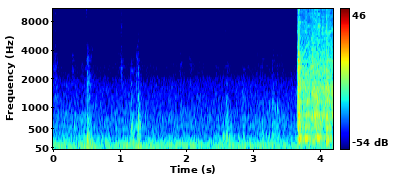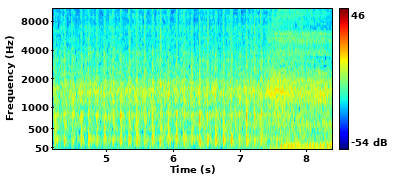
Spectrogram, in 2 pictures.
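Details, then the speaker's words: 2004 Jeep Grand Cherokee WJ that stalls and hesitates at idle: slow cranking catches and settles into a steady pulsing idle after cleaning; owner suspects hard start was flooding, unconfirmed. "I think the reason it was kind of hard to start is it might have been just flooded."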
